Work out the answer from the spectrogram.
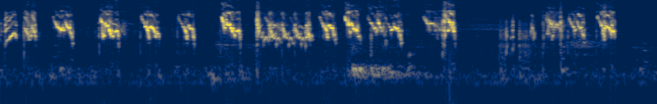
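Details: Happy budgerigar contact calling: a fast series of sharp, scratchy chirps, nearly one per beat with irregular spacing, a short pause, then softer chirps resuming.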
